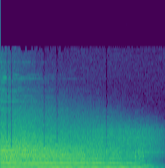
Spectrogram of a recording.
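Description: Final distorted electric guitar chord of a street punk song, with bass, held and left ringing after the drums stop. It begins to fade near the end as the song closes.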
